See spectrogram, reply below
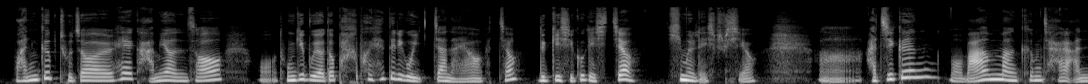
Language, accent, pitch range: Korean, native, 165-230 Hz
